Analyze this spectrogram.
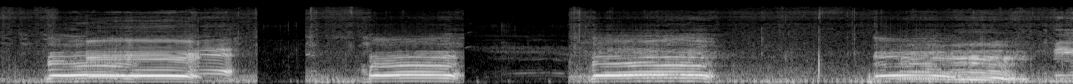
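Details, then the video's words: A herd of tame cattle roaming rice fields in search of grass gives four strong moos in quick succession, each steady and harmonic, the last wavering downward, with faint background noise between calls. "Suara Sapi Jinak Di Persawahan"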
